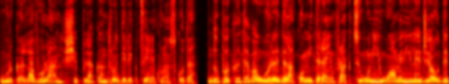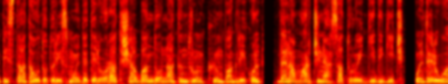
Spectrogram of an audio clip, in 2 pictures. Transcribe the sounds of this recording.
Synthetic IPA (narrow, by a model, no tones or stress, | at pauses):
urkəlavo̞lanʃipleakəɨnt̪ɾo̞d̪iɾe̞k̚t̪sije̞ne̞kuno̞skut̪ə | d̪upəkɨt̪e̞vao̞ɾe̞d̪e̞lako̞mit̪e̞ɾeainfɾakt̪siunijwame̞nile̞d͡ʒawd̪e̞pist̪at̪aut̪o̞t̪uɾismuld̪e̞t̪e̞ɾio̞ɾʔat̪ʃiaband̪o̞nat̪ɨnt̪ɾuŋkʰɨmpaɡɾiko̞l | d̪e̞lamard͡ʒineasat̪ulujɡʲid̪iɡʲit͡ʃʲult̪e̞ɾio̞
